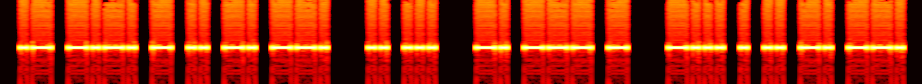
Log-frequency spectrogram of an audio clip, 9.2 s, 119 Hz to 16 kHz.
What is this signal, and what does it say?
Morse code, heard as a keyed tone, about 20 wpm, 1000 Hz. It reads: ACTING IS NOT BEING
